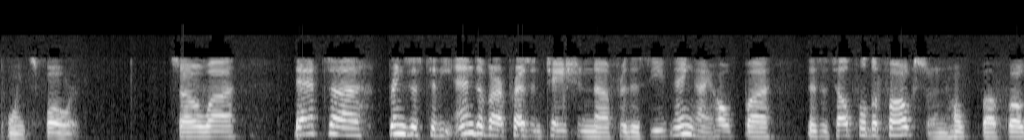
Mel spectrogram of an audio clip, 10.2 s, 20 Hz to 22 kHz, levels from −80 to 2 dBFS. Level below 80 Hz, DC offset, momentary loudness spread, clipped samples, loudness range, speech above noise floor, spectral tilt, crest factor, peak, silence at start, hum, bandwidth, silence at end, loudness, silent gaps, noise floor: -52 dBFS; under 0.1%; 7 LU; under 0.1%; 2 LU; 39 dB; -6.5 dB/octave; 12 dB; 0 dBFS; 0.1 s; none; 7.8 kHz; 0 s; -13 LUFS; none; -51 dBFS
